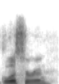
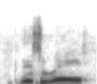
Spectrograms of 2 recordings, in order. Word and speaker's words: glycerol: I think that's also might be pronounced glycerin. Glycerol. Glycerin, I think, is another name of it. Glycerol. Glycerol and glycerin are probably in the same family, but it's glycerol.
